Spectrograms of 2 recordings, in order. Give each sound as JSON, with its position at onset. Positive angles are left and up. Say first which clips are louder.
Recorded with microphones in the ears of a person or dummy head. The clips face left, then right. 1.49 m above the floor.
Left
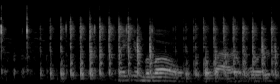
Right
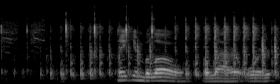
{"t": 1.2, "sound": "a woman speaking", "louder": "right 6 dB", "side_deg": -50, "distance_m": 0.8}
